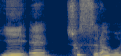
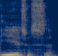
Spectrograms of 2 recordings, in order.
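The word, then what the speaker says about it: Ἰησοῦς: 그래서 이의 수스라고 신약을 중심에선 그렇게 해 줘야 돼요. 이의 수스.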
